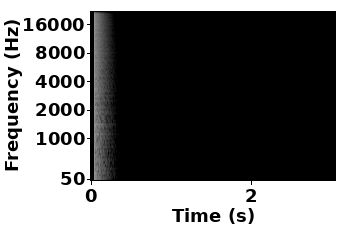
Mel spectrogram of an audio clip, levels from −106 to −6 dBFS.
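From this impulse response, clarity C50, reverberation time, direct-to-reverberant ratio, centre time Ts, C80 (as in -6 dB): 10.5 dB, 0.30 s, 0.5 dB, 15 ms, 17.0 dB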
